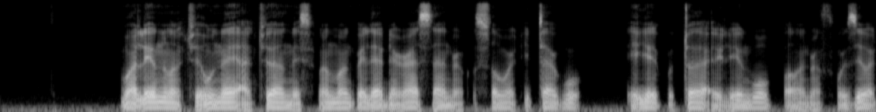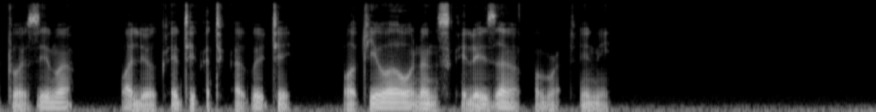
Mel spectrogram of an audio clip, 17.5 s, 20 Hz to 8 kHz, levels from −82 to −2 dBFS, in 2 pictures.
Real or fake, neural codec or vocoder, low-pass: fake; autoencoder, 22.05 kHz, a latent of 192 numbers a frame, VITS, trained on many speakers; 7.2 kHz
